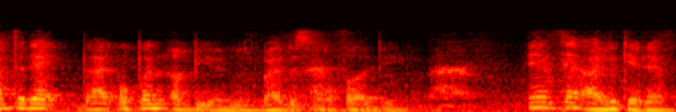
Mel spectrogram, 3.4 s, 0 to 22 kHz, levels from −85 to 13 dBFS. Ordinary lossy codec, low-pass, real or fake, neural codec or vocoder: none; 7.2 kHz; fake; codec, 16 kHz, 1.1 kbps, Voila-Tokenizer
